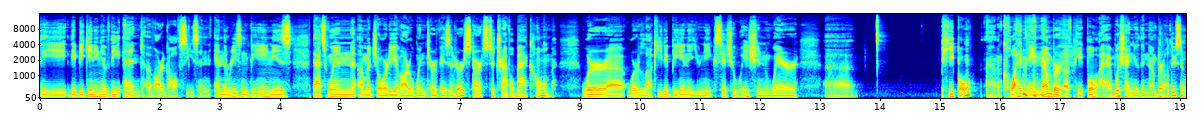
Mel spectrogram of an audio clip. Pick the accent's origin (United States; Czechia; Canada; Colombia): United States; California; now in Arizona, United States; Growing up in California, running courses in California, the Masters is what we felt like kicked off the golf season.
